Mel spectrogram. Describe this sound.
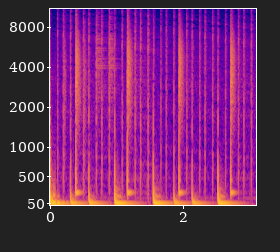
kuzman909 309loopcool rwrk
i just speed up the beat, edited, filtered, compressed and gentle-distorted, it can be an useful beat for a drum and bass track.
beat, breakbeat, dnb, drumloop, electro, filter, loop, processing, remix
